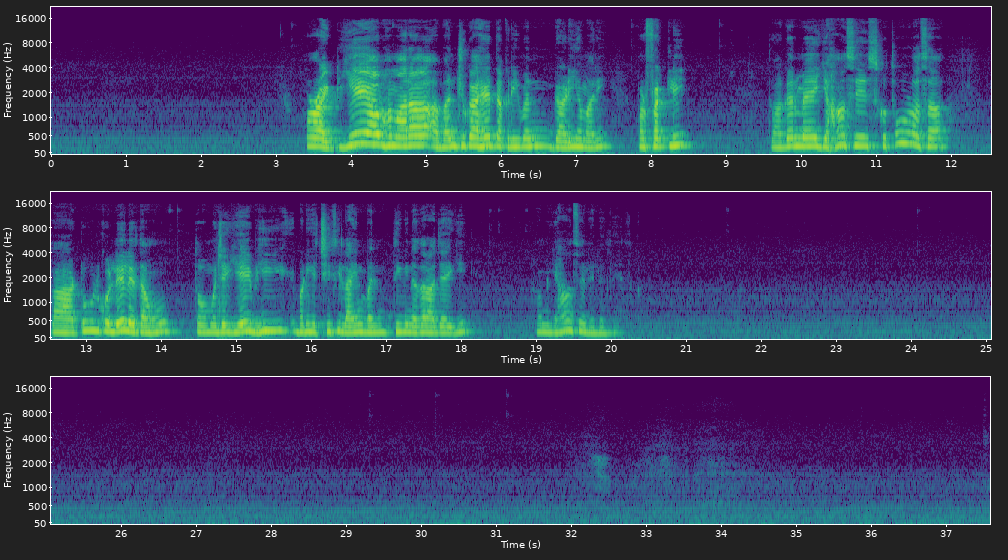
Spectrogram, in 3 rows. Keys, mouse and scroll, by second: 14.1 click, 16.9 click, 18.7 ctrl+alt+z, 18.8-24.1 alt+drag, 24.1-35.6 drag, 35.6 ctrl+z.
